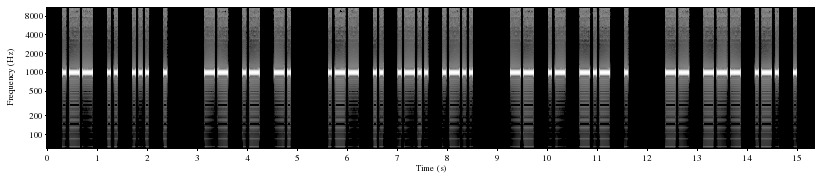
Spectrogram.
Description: Morse code, heard as a keyed tone, about 18 wpm, spaced as for 15 wpm, 1000 Hz. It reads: WISE MAN WILL MAKE MORE
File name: qotdfiles / 15wpm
